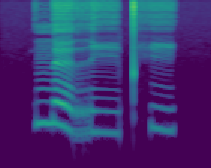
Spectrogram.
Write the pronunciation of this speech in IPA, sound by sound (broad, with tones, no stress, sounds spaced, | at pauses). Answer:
n ɛ˦˨ r iː˨ pʰ i˦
